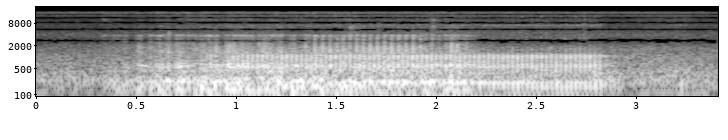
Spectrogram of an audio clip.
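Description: A single long, rough, rattling snore from a sleeping dog, rising and fading over about two seconds.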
